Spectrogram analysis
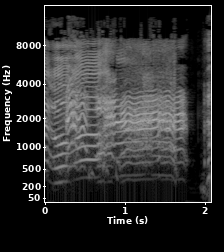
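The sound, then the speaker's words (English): Screaming goats heard on a novelty recording in which they sing a Christmas carol under a conductor: one long, loud, wavering high-pitched bleating cry lasting nearly two seconds, then a brief low sound. “Screaming goats on the doghouse. Here they are with a conductor singing, "We Wish You a Merry Christmas."”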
